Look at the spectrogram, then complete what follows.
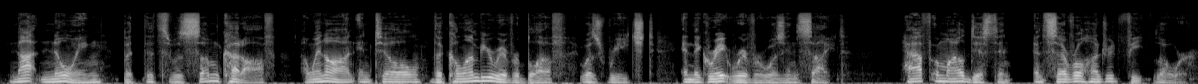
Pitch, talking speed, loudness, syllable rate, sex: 110 Hz, 165 wpm, -20 LUFS, 4.5 syllables/s, male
